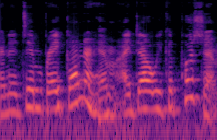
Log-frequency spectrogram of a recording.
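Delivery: plain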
